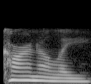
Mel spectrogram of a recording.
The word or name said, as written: carnally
